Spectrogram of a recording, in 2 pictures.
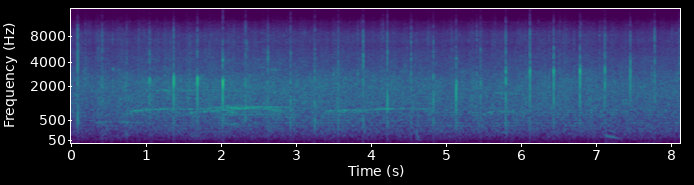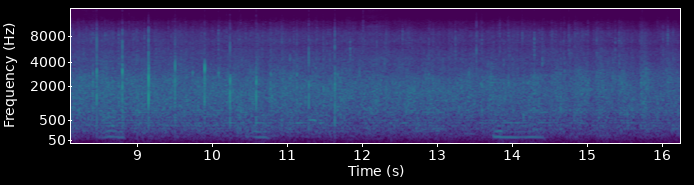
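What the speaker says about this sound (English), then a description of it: "So could I ask a round of applause for him," Audience applause at a memorial gathering for Stavros Naxakis, a steady spread of many hands clapping that holds at an even level for the whole stretch, moderately distant and without voices over it.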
